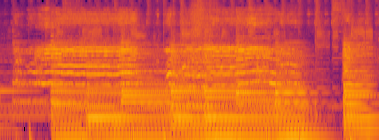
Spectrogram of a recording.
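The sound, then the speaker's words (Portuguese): A dog whimpers in long, wavering high-pitched whines over steady, chord-like tones. The whining is loud and continuous for about five seconds, breaks off briefly, then resumes. “cão de coração partido, pá.”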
